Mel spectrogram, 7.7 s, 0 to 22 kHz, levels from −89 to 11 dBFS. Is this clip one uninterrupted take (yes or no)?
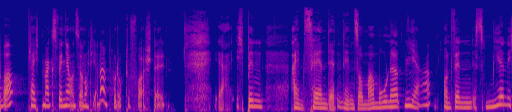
no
